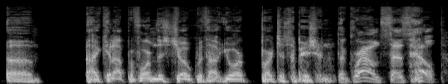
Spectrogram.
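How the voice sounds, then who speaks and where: A man's voice: deep voice, lively intonation, normal speed, fairly bright tone, breathy edge, no room sound, studio quality, exaggerated voice. A man playing a huge humanoid shark warrior in a video game, earnest and literal-minded, with formal, stilted, grandiose diction and a battle-hungry pride. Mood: matter-of-fact. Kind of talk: video game character voice lines.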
